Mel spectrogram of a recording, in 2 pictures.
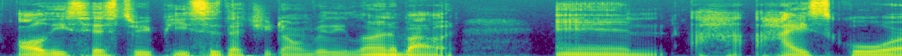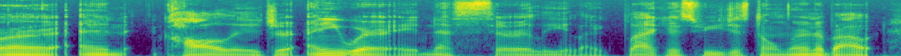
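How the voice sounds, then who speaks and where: In a relaxed sit-down conversation, a young vlogger from the United States recounts personal anecdotes with playful energy, putting on a higher voice when he quotes himself. There's no echo on the recording.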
